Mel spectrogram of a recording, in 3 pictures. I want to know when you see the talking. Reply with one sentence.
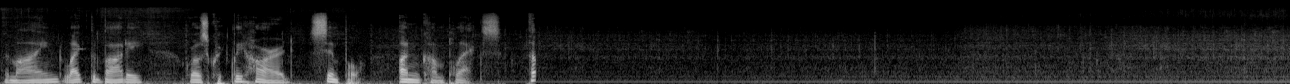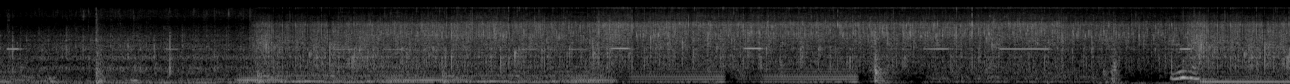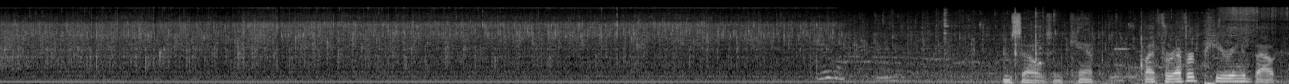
You can hear the talking from 0.1 to 5.4 s and from 35.8 to 38.6 s.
